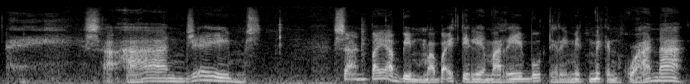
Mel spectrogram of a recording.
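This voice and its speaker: A woman playing a kindly older male boss in an audio drama, with a measured, sympathetic manner. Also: rumbling low, animated, a bit bright, slight background noise, full character voice. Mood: kindly, apologetic.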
